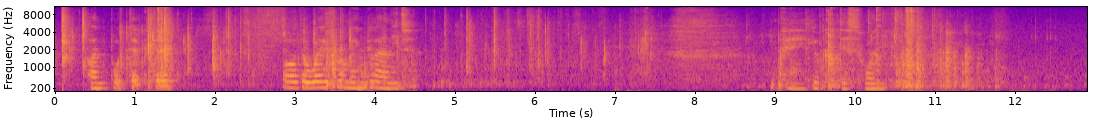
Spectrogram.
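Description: Paintbrushes clatter and rustle against cardboard.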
